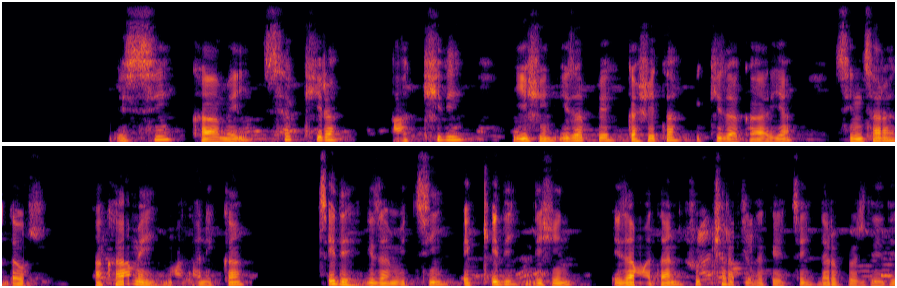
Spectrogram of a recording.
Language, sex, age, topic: Gamo, male, 25-35, government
